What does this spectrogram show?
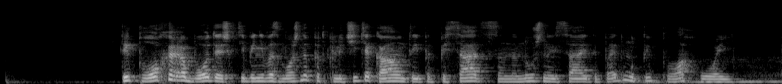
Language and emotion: Russian, angry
